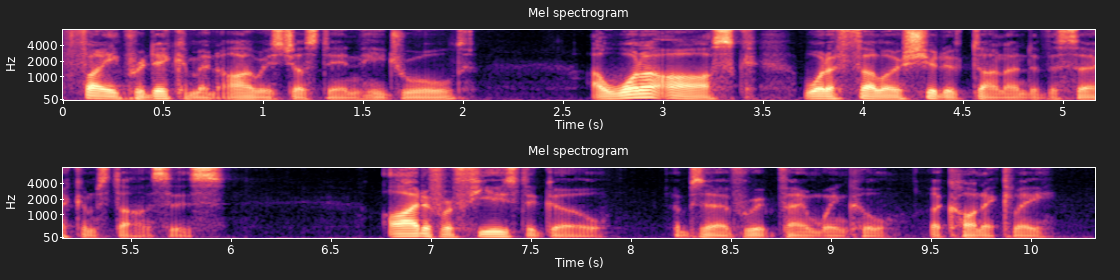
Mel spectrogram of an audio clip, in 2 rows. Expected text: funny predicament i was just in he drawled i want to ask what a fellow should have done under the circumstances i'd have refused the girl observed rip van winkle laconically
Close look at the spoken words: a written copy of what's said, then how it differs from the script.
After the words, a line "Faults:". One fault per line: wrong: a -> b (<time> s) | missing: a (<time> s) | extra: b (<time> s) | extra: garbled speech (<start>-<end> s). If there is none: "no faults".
funny predicament i was just in he drawled i want to ask what a fellow should have done under the circumstances i'd have refused the girl observed rip van winkle laconically
Faults:
no faults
